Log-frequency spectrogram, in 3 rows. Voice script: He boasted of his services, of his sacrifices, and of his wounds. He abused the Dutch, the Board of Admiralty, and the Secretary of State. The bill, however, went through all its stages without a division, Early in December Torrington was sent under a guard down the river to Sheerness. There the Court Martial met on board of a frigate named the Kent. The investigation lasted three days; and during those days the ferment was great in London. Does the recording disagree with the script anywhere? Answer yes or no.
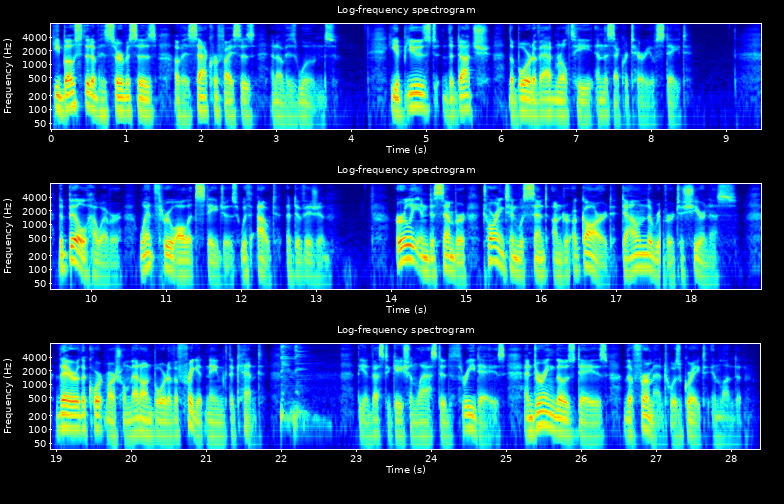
no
